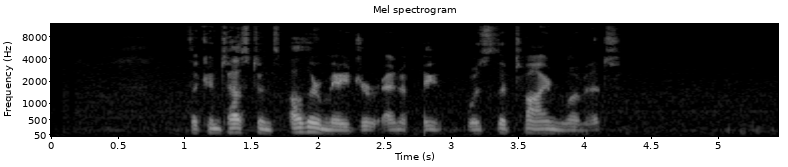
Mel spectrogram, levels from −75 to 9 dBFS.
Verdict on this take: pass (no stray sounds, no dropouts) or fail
fail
